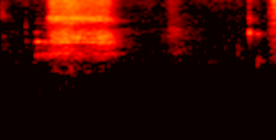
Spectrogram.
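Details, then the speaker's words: Person feeling a sneeze coming and trying to fight it off gives a long, hissing, breathy snort-like burst, like a stifled held-back sneeze, in a quiet room; sneezing. "what is this I feel a sneeze coming on and I really don't want to do it but it's coming I'm fighting it I'm fighting the"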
